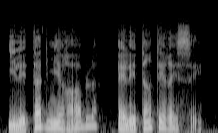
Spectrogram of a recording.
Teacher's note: you should make the liaison, and in that case it's with T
